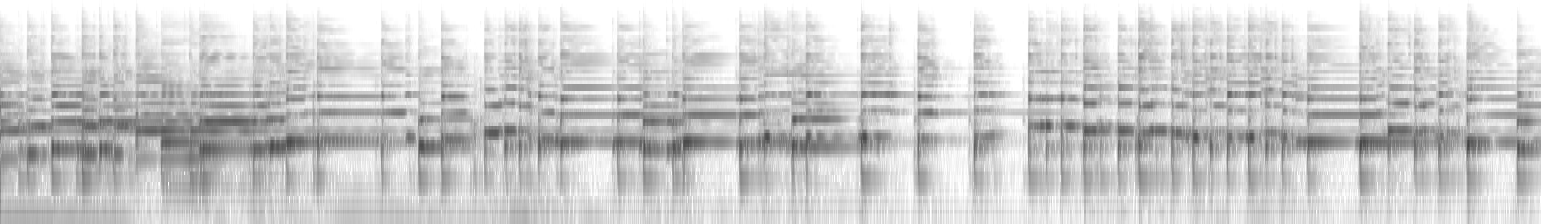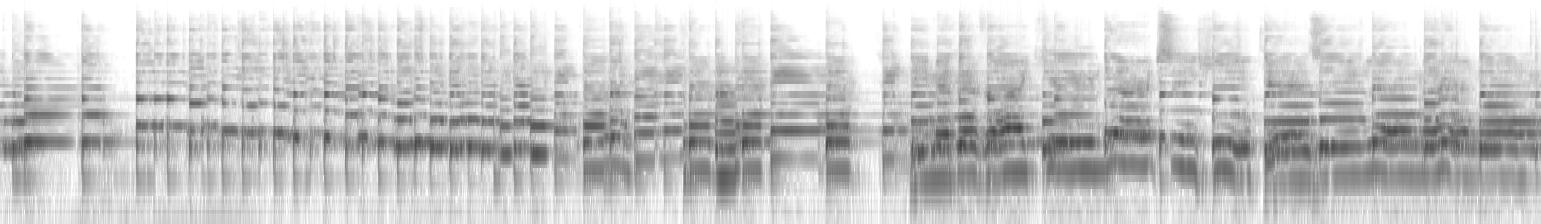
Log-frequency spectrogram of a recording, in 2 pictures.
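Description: Solo Greek bouzouki, plucked with a pick, playing a quick, ornamented rebetiko melody with no singing.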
